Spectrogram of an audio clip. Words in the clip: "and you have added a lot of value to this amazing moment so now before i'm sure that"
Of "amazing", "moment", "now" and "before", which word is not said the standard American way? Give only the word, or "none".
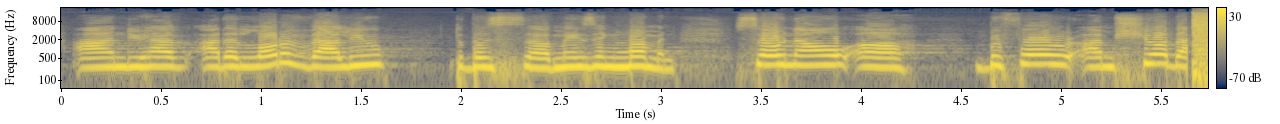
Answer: none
